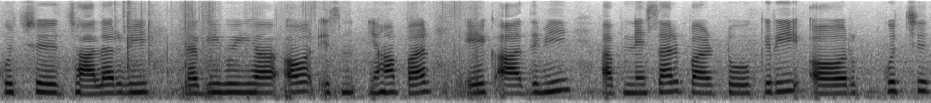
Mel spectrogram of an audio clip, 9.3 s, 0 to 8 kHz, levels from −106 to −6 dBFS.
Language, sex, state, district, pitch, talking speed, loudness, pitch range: Hindi, female, Madhya Pradesh, Katni, 210 Hz, 115 wpm, -14 LUFS, 200-220 Hz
